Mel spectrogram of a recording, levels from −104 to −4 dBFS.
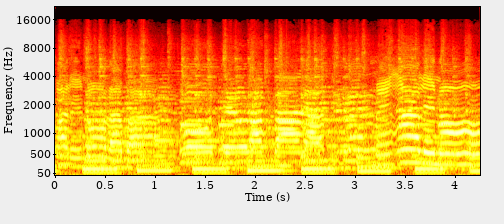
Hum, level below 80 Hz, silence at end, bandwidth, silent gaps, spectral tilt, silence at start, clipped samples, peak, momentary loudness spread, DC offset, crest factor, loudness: none; -34 dBFS; 0 s; 15.5 kHz; none; -5 dB/octave; 0 s; under 0.1%; 0 dBFS; 6 LU; under 0.1%; 12 dB; -12 LUFS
